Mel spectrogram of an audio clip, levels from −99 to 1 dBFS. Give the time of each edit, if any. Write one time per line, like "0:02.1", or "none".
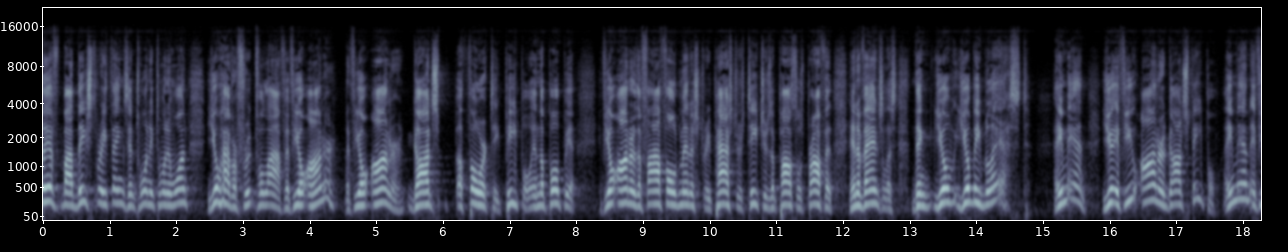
0:04.5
